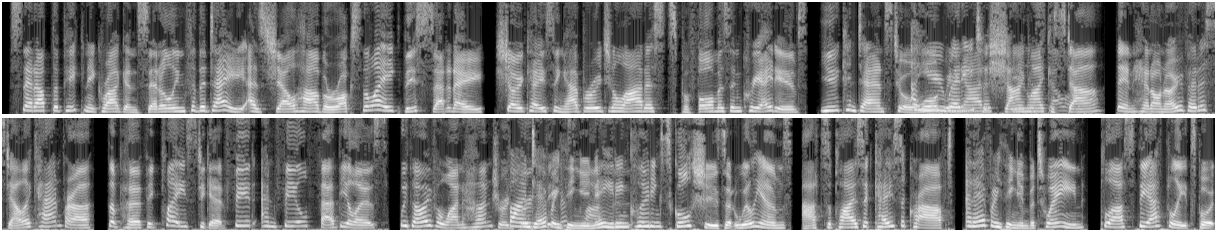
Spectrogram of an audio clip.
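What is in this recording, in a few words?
Hard Sell, voice overs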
